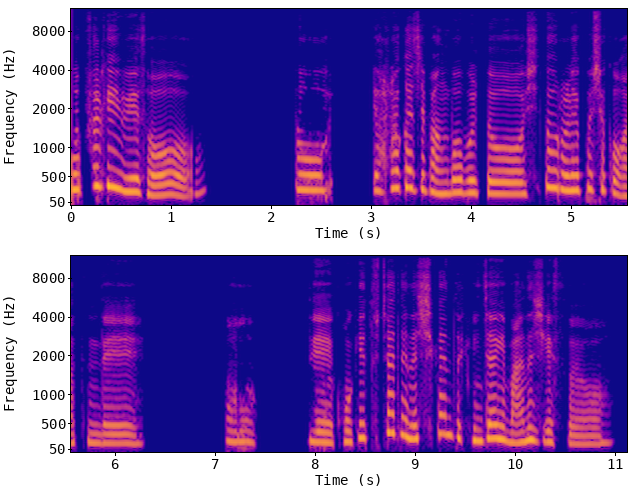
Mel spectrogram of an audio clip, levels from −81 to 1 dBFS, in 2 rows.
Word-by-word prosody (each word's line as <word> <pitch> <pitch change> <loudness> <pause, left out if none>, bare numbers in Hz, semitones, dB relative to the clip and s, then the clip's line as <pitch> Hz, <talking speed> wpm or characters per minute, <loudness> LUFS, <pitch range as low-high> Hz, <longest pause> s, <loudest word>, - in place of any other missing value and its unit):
궁금증을 275 -1 +5
풀기 330 -3 +4
위해서 185 -8 +2 1.0
또 265 -1 +2 0.5
여러 260 +4 0
가지 295 -3 +1
방법을 215 -2 +1
또 200 -1 +2
시도를 275 - +1
해 260 - +5
보실 270 +1 -4
것 210 -5 -2
같은데 155 -3 -5 0.8
어 185 -2 -4 0.5
네 175 -4 0
거기에 185 +9 -1
투자되는 305 -2 +1
시간도 300 +2 -2
굉장히 225 +4 +4
많으시겠어요. 165 -5 -2
210 Hz, 265 characters per minute, -23 LUFS, 175-260 Hz, 1.0 s, 궁금증을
